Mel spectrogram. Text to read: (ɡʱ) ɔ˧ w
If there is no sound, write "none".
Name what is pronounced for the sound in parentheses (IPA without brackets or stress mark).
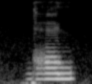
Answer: ɡʱ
